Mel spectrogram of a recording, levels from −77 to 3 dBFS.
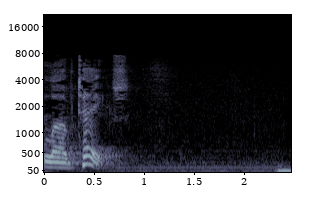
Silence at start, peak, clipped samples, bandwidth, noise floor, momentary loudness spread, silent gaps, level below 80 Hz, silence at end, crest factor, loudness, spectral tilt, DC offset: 0 s; -12 dBFS; under 0.1%; 8 kHz; -52 dBFS; 26 LU; none; -46 dBFS; 0 s; 20 dB; -30 LUFS; -5 dB/octave; under 0.1%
